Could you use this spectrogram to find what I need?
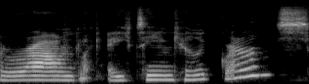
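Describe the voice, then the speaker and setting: Her pitch fairly high, a woman talks at a very slow pace. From south coast of England. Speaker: aspiring adventurer, hiker. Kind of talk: casual interview chat.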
